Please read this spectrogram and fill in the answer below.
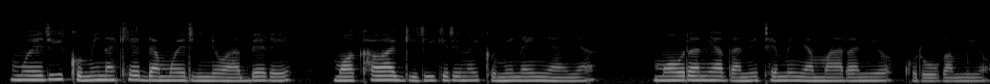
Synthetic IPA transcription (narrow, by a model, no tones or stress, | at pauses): mwɛɾiːkominakʰɛdamwɛɾinewabɛɾɛ | mwakʰawaɡiɾiɣeɾenaikominaiɲaɲa | mɔoɾaneaðanetʰɛmeɲamaɾaniɔkoɾoːɣamiɔ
